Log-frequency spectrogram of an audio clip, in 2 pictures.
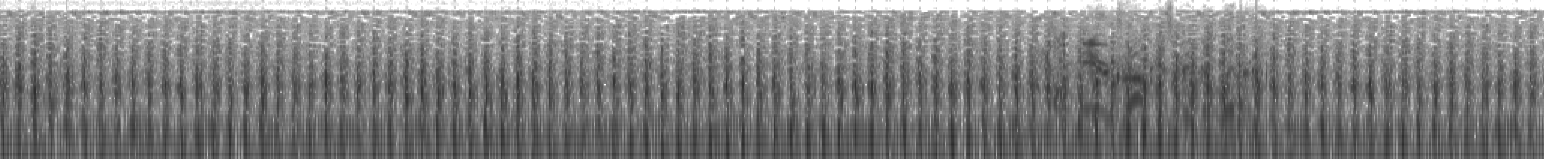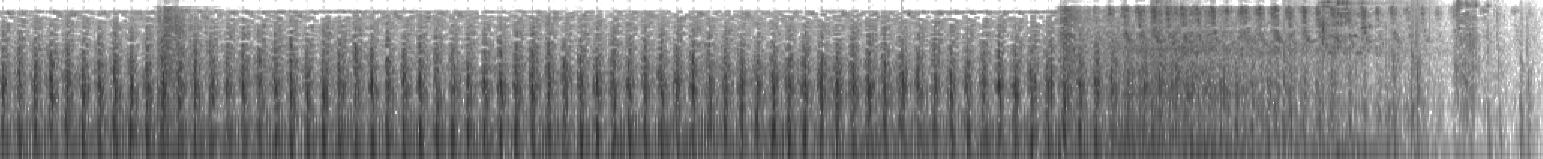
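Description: A helicopter's rotor thumps in a fast, steady beat, then fades away.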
